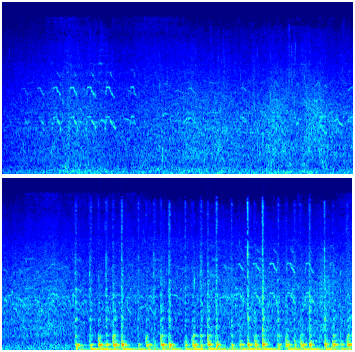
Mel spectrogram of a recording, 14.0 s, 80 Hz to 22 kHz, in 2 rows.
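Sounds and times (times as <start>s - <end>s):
birds calling: 0.4s - 14.0s
steady rushing noise: 8.5s - 14.0s.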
